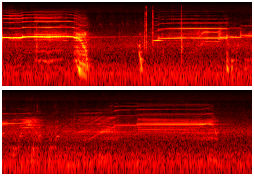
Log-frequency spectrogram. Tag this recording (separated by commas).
elk bugling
